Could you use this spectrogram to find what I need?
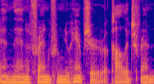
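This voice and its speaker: A man talks at a moderate pace in a fairly low pitch, with a normal speaking voice. The recording is very clean, with a silent background. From north central Pennsylvania. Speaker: dance caller and dance historian. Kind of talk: casual interview chat. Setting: at his home.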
